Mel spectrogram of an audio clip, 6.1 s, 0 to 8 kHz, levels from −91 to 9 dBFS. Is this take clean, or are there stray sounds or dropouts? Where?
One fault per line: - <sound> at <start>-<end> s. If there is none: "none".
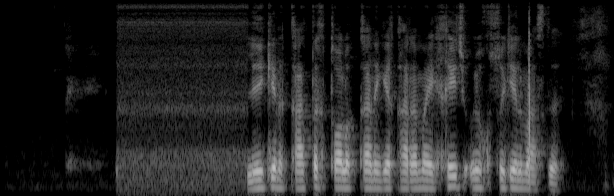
none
